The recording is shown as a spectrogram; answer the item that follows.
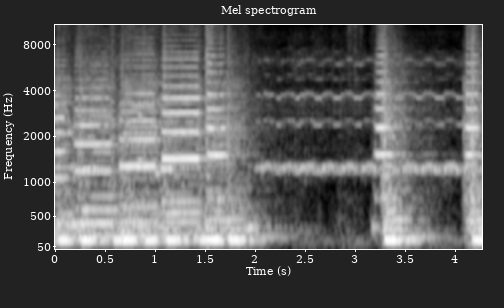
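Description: A school wind ensemble of saxophones, trumpets and flute playing. For about two seconds the band plays busily over a repeated low note. Then it drops out, leaving one high note held with a wavering pitch, and the full band comes back in with a loud accented chord near the end.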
